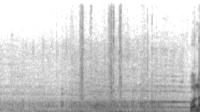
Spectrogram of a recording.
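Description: Low, steady background rumble of outdoor traffic-like ambience with a faint continuous hum and a few light clicks, under a pause in the dialogue.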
